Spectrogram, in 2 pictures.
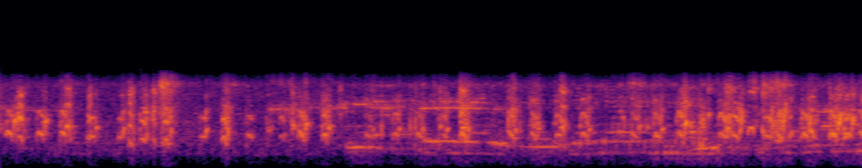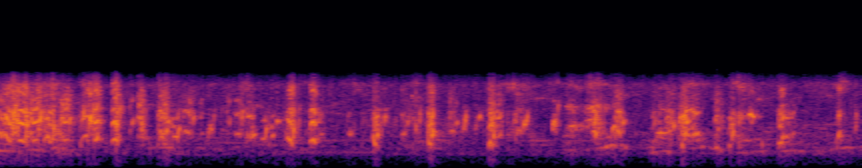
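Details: Happy pet guinea pigs on their weekly floor time make a steady stream of clipped squeaks and chatter. Low gliding, rumbly tones weave underneath the quick pulses.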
